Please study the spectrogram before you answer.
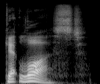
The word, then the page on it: get lost: American English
